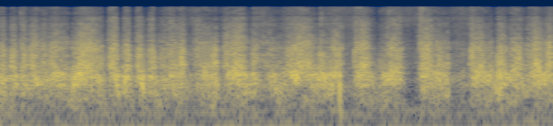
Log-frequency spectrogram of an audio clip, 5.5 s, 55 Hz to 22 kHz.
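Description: Short nails on a hand with a thin bracelet scratch hard and fast across the hollow lid of a large, flat orange Hermès cardboard box. The sound is a dry, raspy scraping in irregular bursts with brief pauses, with a hollow resonance around 550 Hz and bright scratchy texture on top.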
